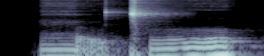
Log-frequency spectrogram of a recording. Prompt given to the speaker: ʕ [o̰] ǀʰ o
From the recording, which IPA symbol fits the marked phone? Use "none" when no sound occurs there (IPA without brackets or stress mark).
o̰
